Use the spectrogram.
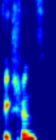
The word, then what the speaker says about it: Fictions: So Borges Fiction, pronounce it in French, right? Fictions. Which is, I believe an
